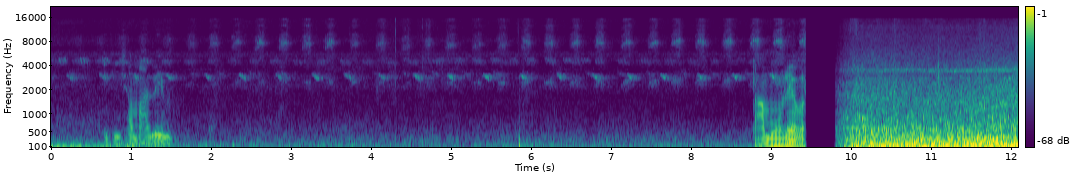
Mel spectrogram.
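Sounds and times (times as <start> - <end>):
insects chirping: 0.0 - 9.4.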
